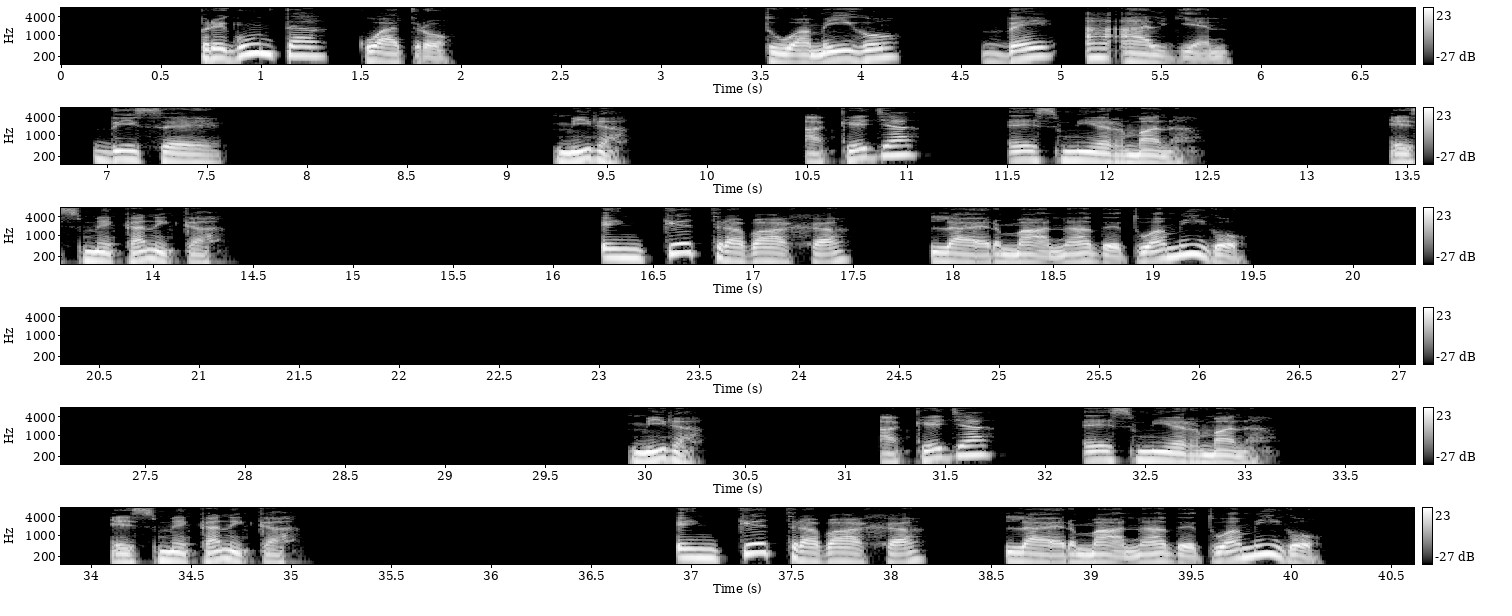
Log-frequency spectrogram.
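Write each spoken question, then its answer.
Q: ¿En qué trabaja la hermana de tu amigo?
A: Es mecánica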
